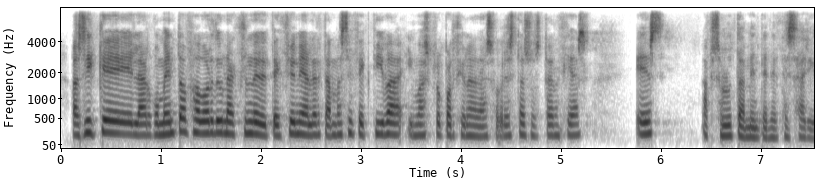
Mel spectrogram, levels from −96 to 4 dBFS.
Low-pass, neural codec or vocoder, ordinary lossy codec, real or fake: 7.2 kHz; codec, 16 kHz, 4 kbps, FunCodec, trained on Chinese and English, 50 frames a second; none; fake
